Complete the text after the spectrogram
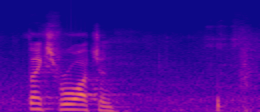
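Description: A man speaks briefly and calmly close to the microphone.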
